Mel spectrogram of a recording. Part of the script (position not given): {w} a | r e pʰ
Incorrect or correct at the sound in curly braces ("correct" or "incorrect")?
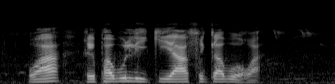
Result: correct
